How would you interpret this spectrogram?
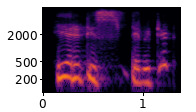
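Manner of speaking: usual speaking voice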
